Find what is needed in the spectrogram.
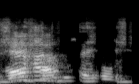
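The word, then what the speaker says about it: Gerardus: chamado o reard vus porque é G né G em holandês ele tem um som de R pronuncia R Então seria o r gerardos vz é que eu ouvi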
